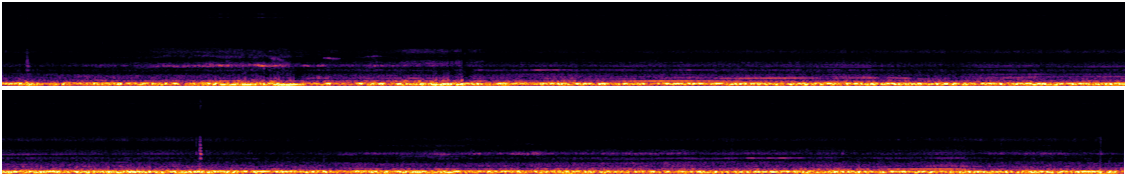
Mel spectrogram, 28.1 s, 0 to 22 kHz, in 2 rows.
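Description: BMW 330i's straight-six engine running hard under load, heard from inside the cabin as a loud, low drone mixed with road noise. Its pitch rises and falls with the revs.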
